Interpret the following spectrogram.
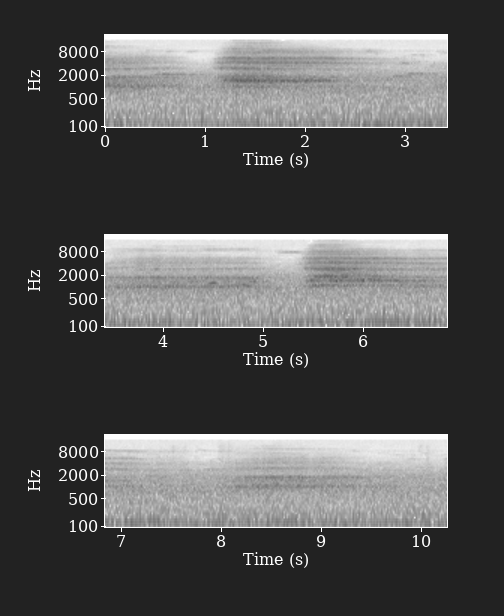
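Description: A woman breathing deeply and audibly through her open mouth in breathwork-style connected breathing: each inhale runs straight into the exhale with no pause. The loudest breaths come about a second in and about five seconds in.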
